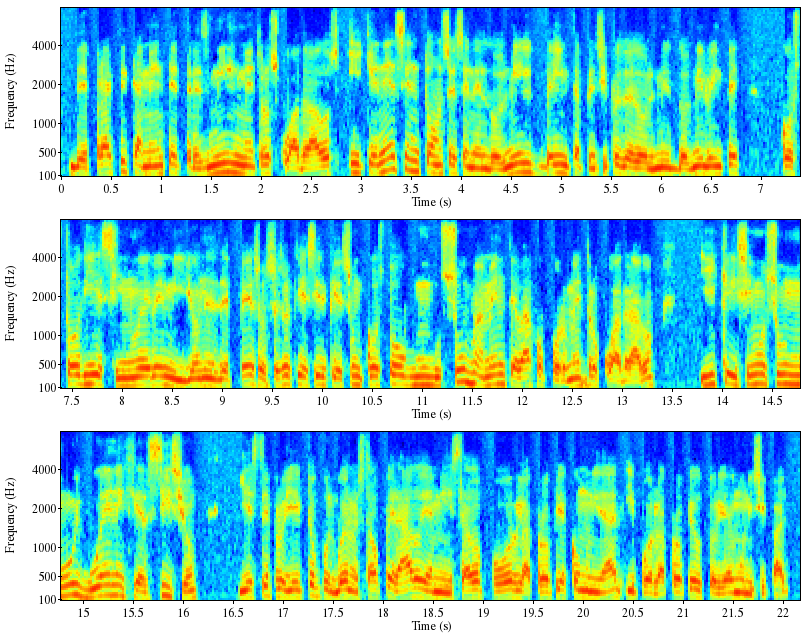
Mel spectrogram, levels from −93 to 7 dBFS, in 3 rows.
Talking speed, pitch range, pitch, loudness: 160 wpm, 130-160 Hz, 145 Hz, -13 LUFS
